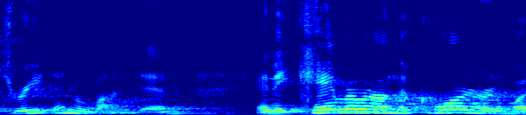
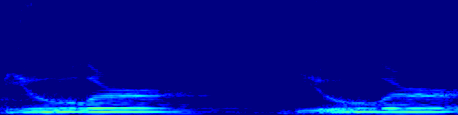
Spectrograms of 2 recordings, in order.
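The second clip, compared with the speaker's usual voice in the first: very monotone, dead flat, bland reading; 5 semitones lower, 5 dB quieter than usual. Describing the teacher calling roll in Ferris Bueller's Day Off: very monotone. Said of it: "Very monotone".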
